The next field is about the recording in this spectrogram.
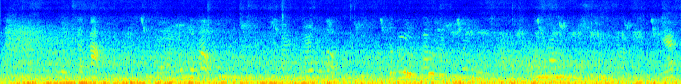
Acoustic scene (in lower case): park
